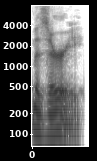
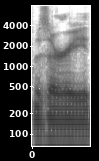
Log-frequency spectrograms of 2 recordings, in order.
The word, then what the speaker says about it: Missouri: is Missouri Midwest um people in the southern part of the state say missou and then other people from outside of the area they say Missouri and you're like okay well misery yep which is which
